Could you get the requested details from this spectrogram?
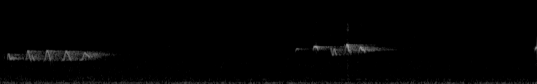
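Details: Lesser cuckoo calling among forest trees in early summer: two quick phrases of four or five staccato whistled notes, the first lower and about a second long, the second higher and sharper, with a quiet pause between them.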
